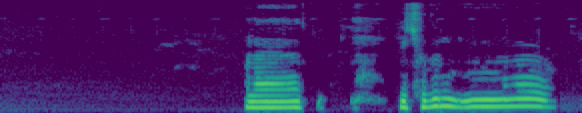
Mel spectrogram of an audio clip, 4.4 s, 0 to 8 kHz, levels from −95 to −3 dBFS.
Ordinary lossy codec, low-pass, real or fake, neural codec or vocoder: MP3, 64 kbps; 7.2 kHz; real; none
